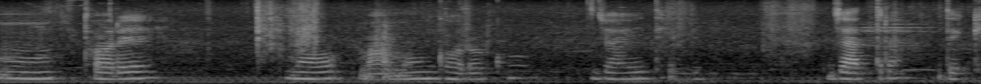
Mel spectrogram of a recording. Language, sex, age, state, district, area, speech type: Odia, female, 45-60, Odisha, Koraput, urban, spontaneous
